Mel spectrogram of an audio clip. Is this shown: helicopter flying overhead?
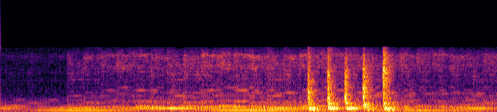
no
